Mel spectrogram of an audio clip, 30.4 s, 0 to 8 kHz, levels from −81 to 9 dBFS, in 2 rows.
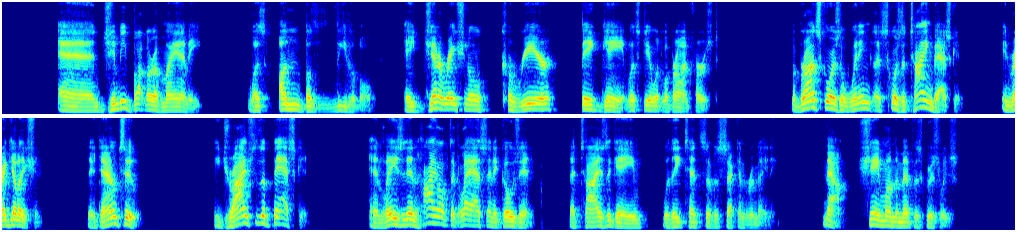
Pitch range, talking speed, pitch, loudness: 105-140 Hz, 130 wpm, 115 Hz, -25 LUFS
